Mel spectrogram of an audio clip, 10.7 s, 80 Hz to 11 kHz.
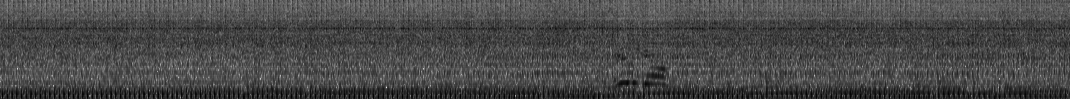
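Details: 1966 Sears Custom lawn tractor, first start, with choke: fast single-cylinder putter with an uneven hunting beat over a loud hiss; unsettled idle, something burning off, owner wonders if the block has a hole.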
